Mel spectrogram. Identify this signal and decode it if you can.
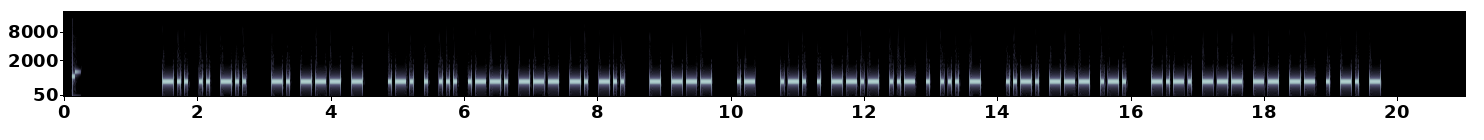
Morse code, heard as a keyed tone, about 21 wpm, 700 Hz. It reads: DID NOT RESPOND TO A REQUEST FOR COMMENT
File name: practice / 22wpm / Sets of 8 Words - 22wpm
